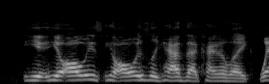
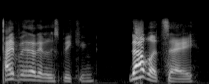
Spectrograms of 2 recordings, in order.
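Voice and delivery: loud imitated debater interjection; punched-out mock hypothetical; Ben Shapiro; 12 dB louder, faster than usual. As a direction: launch in like a nasally pundit. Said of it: "So he'll be like".

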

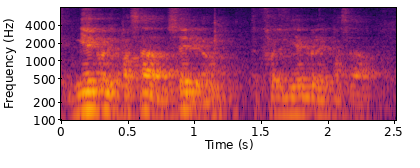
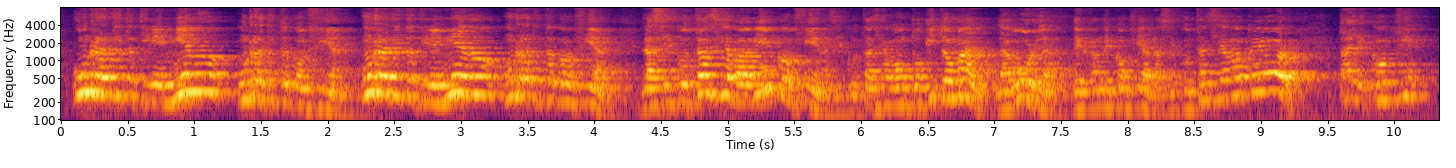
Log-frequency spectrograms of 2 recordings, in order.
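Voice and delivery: full-force preaching; 8 semitones higher, 13 dB louder than usual. Acted. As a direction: preach it out loud to the whole church. Preaching to the congregation.

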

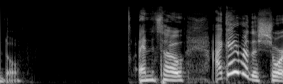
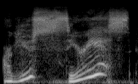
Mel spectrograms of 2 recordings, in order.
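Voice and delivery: higher, softer, slow disbelief; slow stunned question; mock shocked stranger; incredulous; 6 semitones higher, 6 dB quieter, slower than usual. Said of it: "she looks back at me and she says".

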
